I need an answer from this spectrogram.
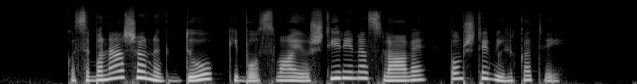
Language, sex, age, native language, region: Slovenian, female, 50-59, Slovenian, Savinja region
